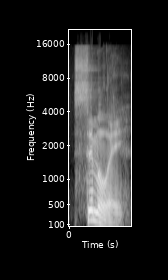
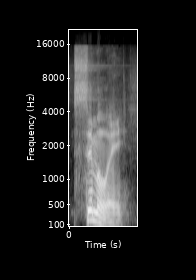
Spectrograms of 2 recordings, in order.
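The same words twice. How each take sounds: No difference in how they are said.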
